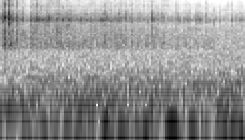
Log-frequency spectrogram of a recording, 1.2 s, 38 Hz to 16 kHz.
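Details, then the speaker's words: Forward bearing from a used Mendeola S4 transaxle spun by hand gives a loose, jingly tambourine-like rattle; excessive play let the input shaft move about 1/8–1/4 inch; pinion bearings wiped out and a thrust washer heat-melted. "Forward bearing sounds like a tambourine. This forward bearing has so much play in it. Hear how noisy that is?"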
